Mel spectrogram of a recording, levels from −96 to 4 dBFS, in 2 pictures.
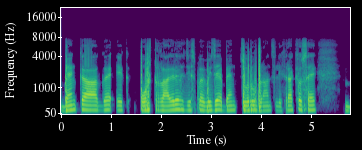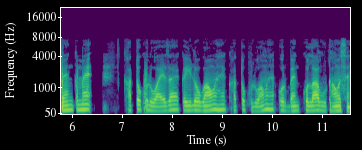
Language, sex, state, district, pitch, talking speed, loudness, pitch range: Marwari, male, Rajasthan, Churu, 130 Hz, 175 wpm, -18 LUFS, 125-140 Hz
